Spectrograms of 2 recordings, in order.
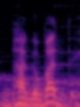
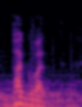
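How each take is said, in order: First: The vowel after the g sound is kept. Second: The vowel after the g sound is dropped. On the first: The speaker calls it right. "शुद्ध उच्चारण भगवद ही है" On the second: The speaker calls it wrong. "भगवत पद में गकार से संयुक्त अ स्वर का हम लोप कर देते हैं और कह बैठते हैं भगवत"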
